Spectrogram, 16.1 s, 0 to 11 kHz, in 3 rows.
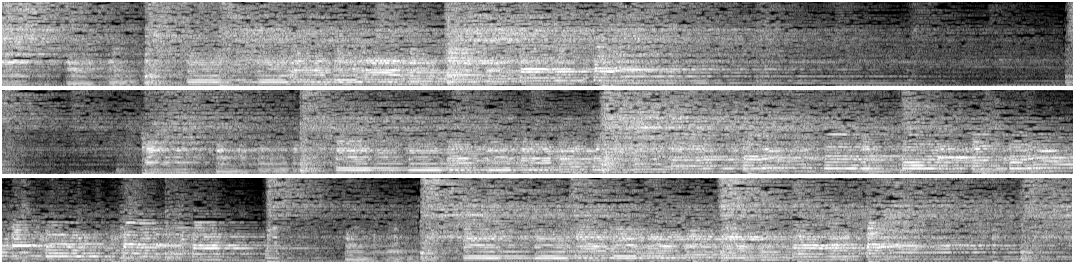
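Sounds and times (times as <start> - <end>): bending electric guitar lines: 0.0 - 16.0
blues-rock band playing: 0.0 - 16.0.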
